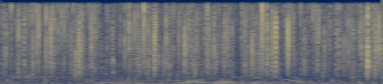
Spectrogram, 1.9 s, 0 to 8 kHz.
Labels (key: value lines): label: biophony, cascading saw
recorder: SoundTrap 600 or HydroMoth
